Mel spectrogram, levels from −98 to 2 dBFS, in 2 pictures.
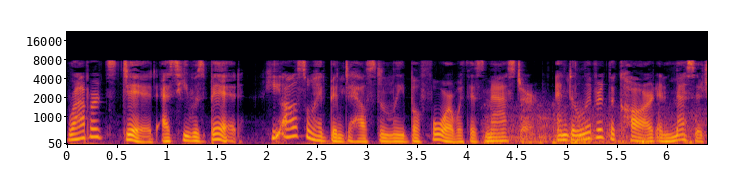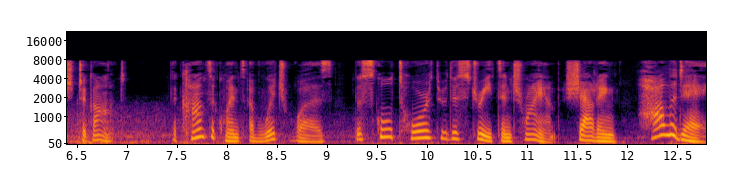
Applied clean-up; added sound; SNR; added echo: none; Thunder; 16 dB; none.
